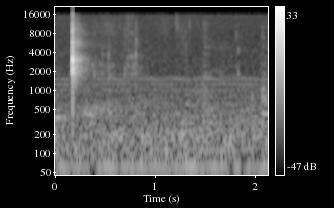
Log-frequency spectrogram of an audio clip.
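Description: A single sharp click just after the start, then steady low room hum.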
